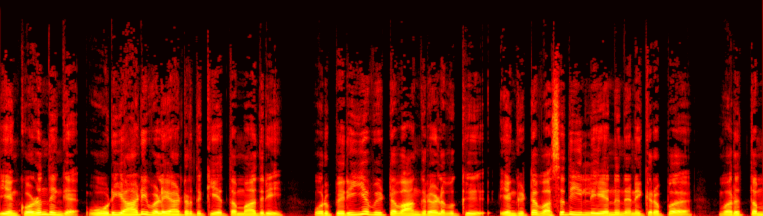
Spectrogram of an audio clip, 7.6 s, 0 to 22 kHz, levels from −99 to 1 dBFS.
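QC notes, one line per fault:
No faults heard in this speech recording.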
